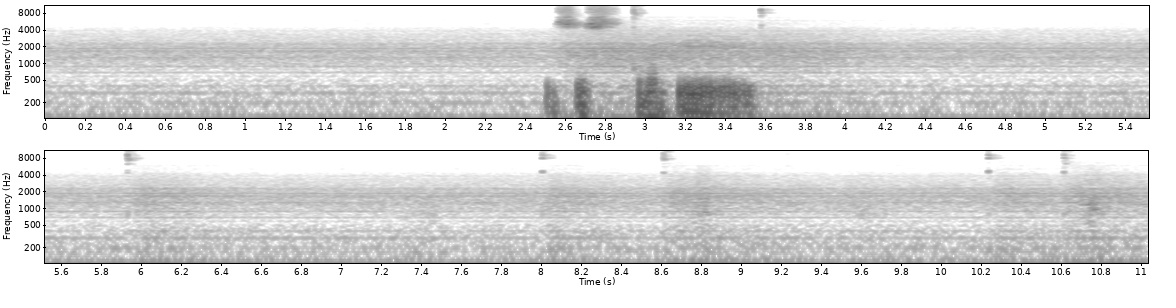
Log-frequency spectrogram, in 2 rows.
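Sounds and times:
faint steady hum with hiss: 0.0 - 11.0.

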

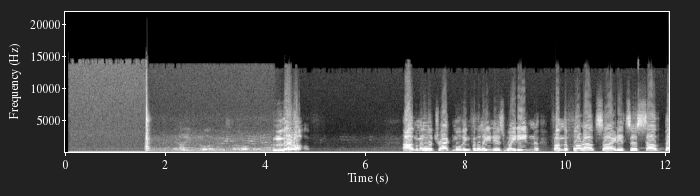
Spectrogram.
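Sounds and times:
electrical hum and hiss: 0.1 - 12.0.

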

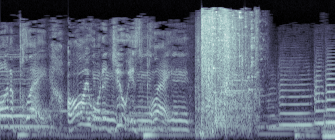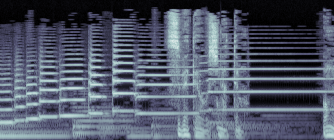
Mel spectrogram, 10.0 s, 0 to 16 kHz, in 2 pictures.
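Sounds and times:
crash of something smashing: 3.0 - 4.0.

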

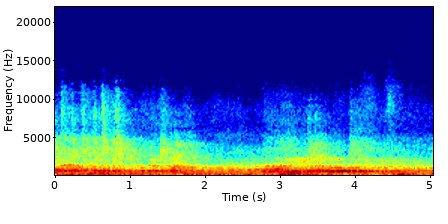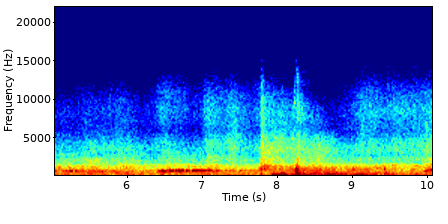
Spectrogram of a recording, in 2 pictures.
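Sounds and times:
long held shout: 6.4 - 7.2.

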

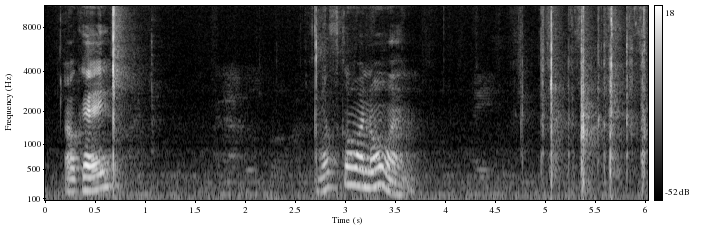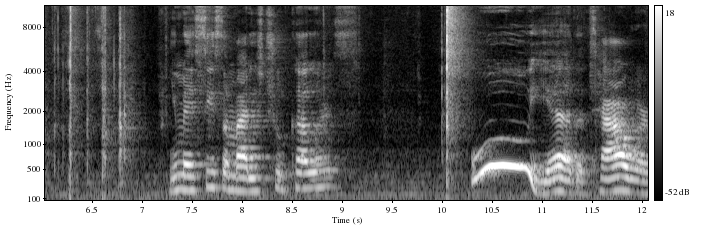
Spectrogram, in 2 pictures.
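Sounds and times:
cards being shuffled: 4.7 - 7.3.

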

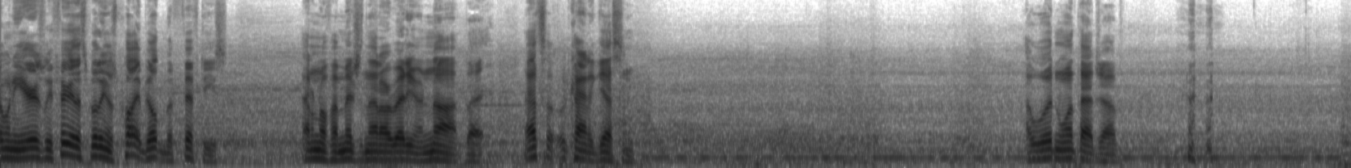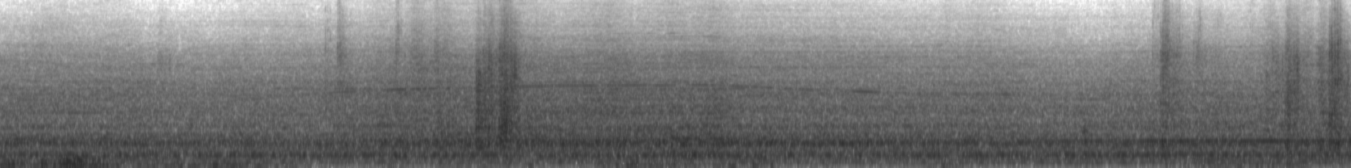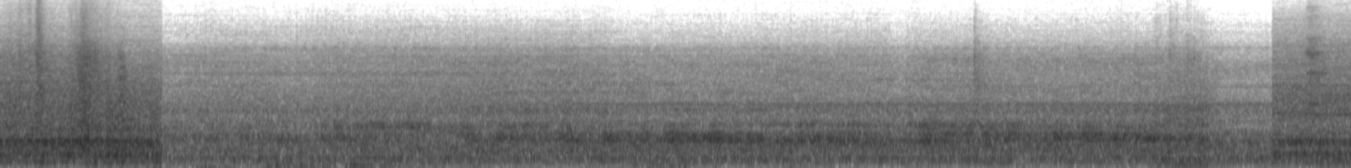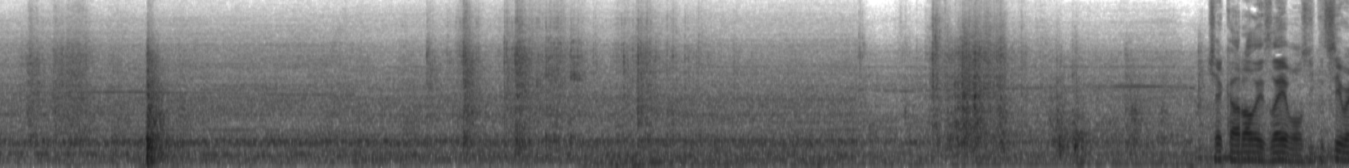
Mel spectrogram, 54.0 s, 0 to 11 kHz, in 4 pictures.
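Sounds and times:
excavator diesel engine running: 0.0 - 54.0
breaking wood and tin: 25.0 - 28.2, 44.7 - 48.0, 49.6 - 51.5.

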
